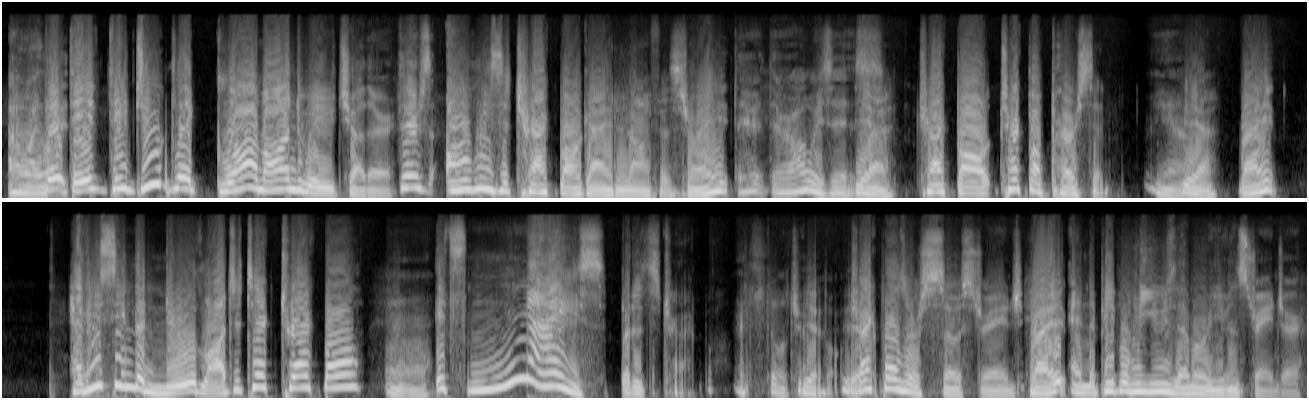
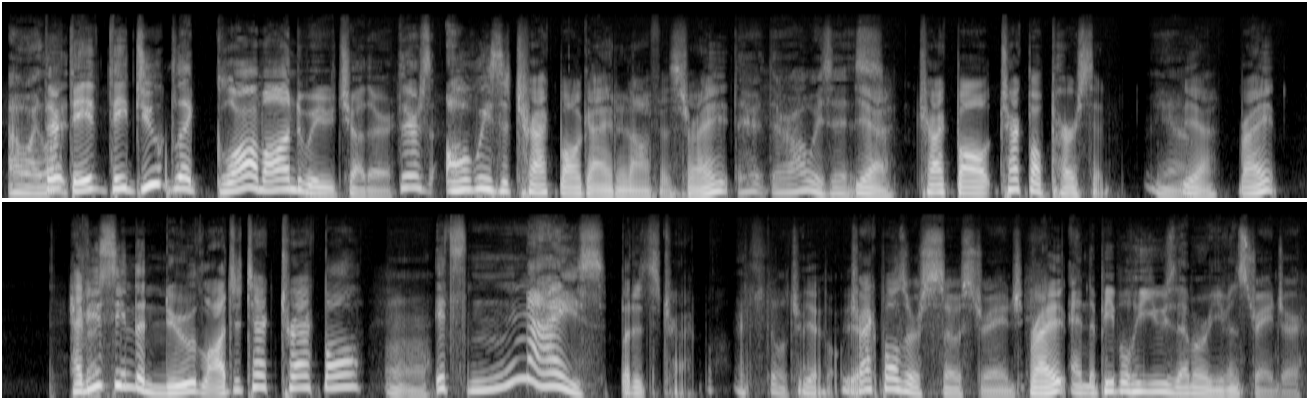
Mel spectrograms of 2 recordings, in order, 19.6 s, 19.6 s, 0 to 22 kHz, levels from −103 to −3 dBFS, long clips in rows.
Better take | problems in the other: second | distortion; heavy; 19% of the sound clipped

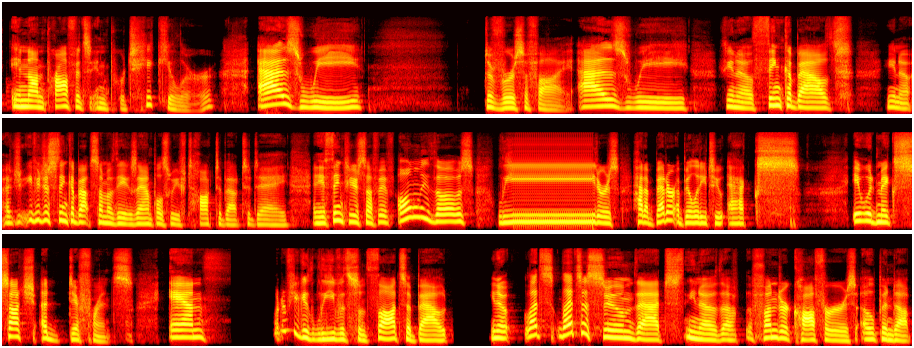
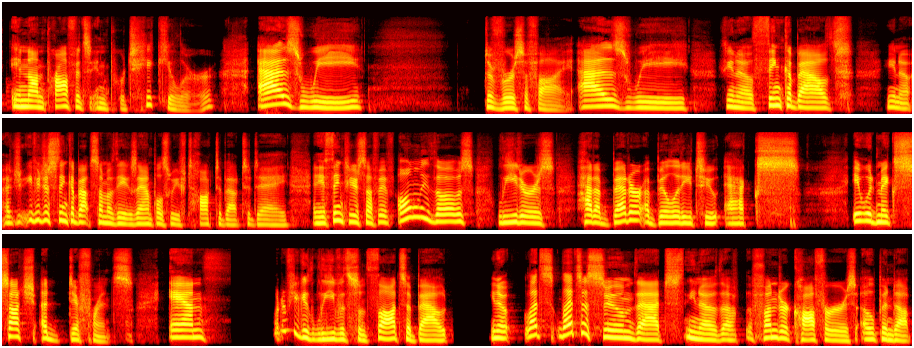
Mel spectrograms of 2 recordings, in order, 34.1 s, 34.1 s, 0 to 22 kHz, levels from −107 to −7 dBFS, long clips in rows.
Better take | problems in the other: second | audio freezing; at 18 s for 1 s

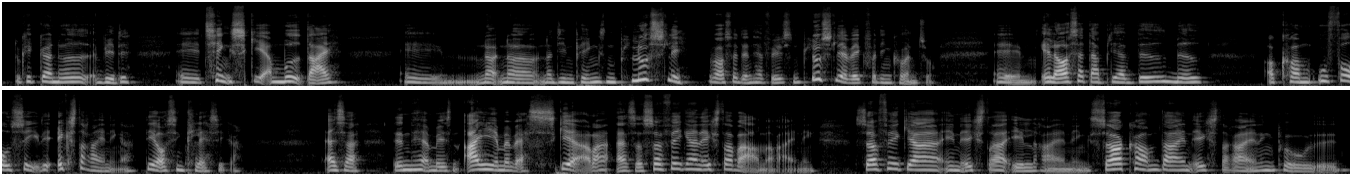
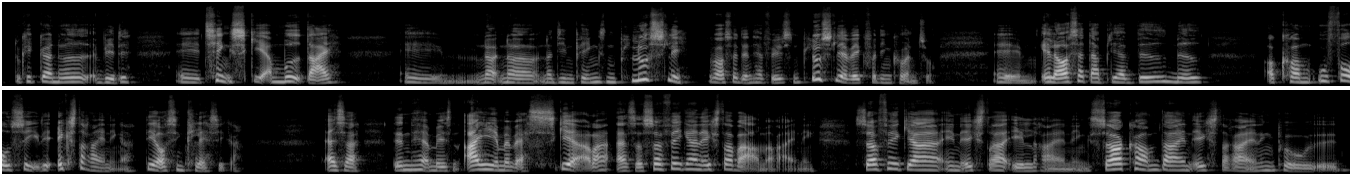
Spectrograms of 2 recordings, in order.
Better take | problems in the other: first | thin; somewhat; fading below 300 Hz

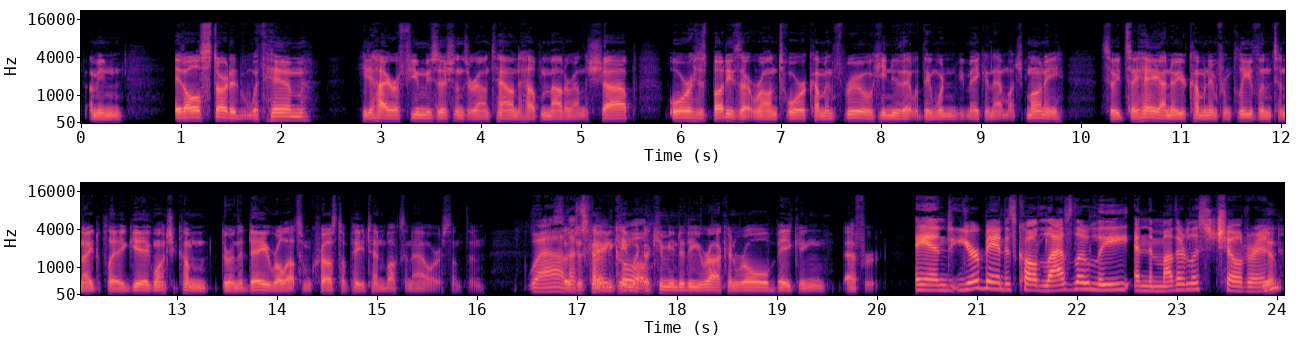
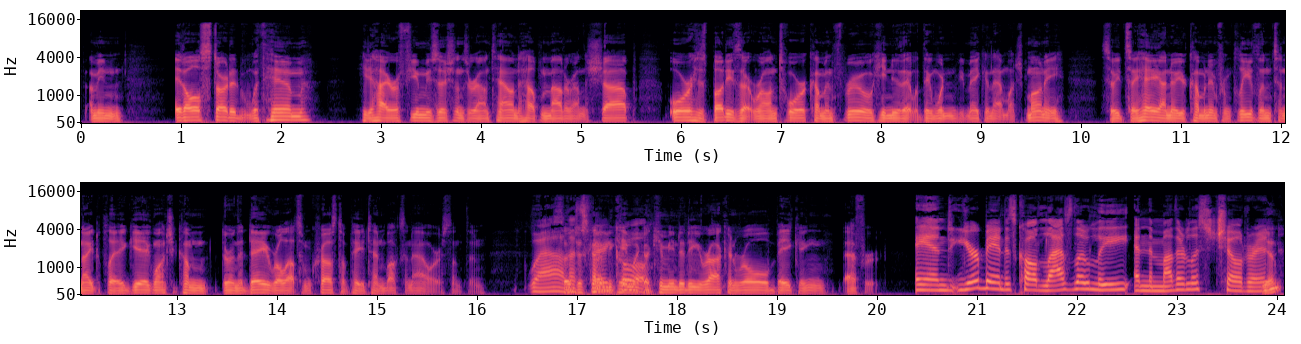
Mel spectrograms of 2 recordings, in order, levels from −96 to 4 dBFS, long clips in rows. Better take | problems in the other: second | thin; somewhat; fading below 250 Hz

